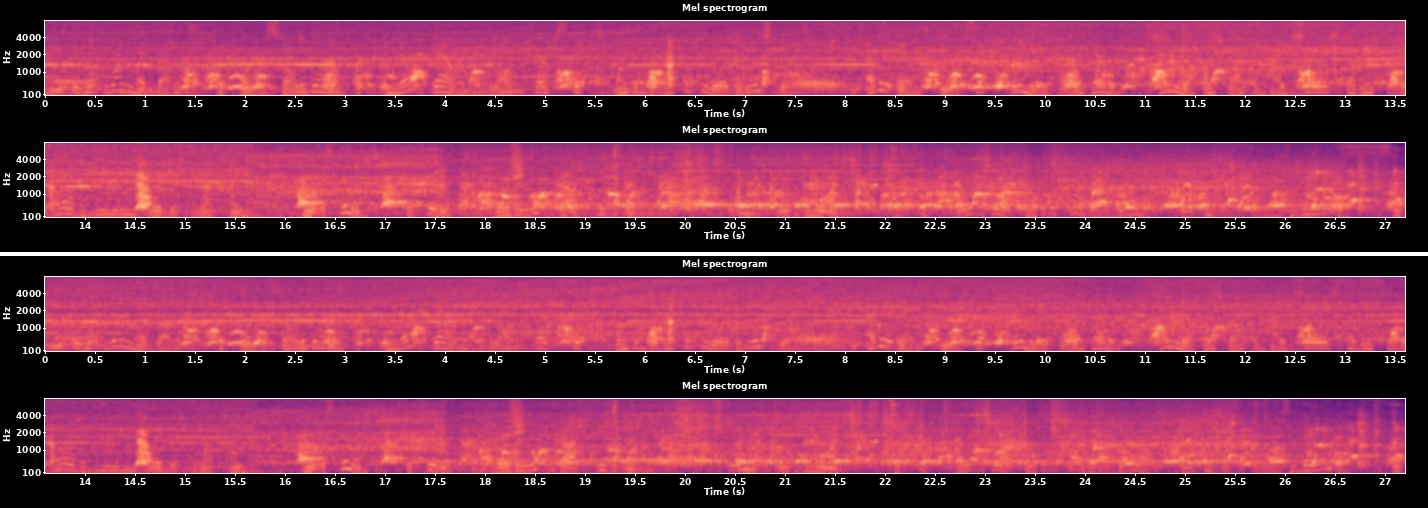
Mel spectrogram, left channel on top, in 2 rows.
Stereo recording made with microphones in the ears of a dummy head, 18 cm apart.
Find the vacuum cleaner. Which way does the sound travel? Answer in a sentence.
You can hear the vacuum cleaner move from right to left and back again.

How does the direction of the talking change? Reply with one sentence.
You can hear the talking go from the left side to the right.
